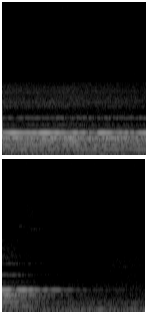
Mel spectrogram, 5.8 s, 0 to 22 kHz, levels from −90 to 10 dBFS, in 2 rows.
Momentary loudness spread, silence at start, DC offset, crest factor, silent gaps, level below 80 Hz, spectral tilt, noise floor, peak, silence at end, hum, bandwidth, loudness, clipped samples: 19 LU; 0 s; under 0.1%; 14 dB; none; -68 dBFS; -9.5 dB/octave; -67 dBFS; -30 dBFS; 0 s; none; over 20 kHz; -44 LUFS; under 0.1%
